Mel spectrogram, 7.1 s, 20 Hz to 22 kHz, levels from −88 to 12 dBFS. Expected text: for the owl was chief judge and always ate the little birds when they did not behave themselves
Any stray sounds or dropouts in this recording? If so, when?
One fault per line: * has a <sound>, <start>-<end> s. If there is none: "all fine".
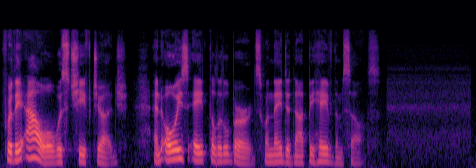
all fine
